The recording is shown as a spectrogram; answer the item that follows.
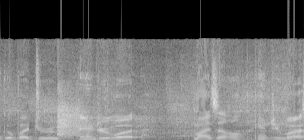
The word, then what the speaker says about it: Mizell: Mizell. Andrew what? Mizell. Andrew Mizell. How do you spell that?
